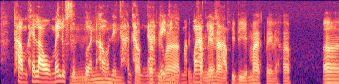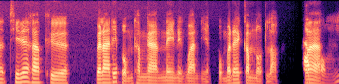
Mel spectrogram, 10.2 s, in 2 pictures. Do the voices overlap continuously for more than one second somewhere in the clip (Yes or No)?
Yes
